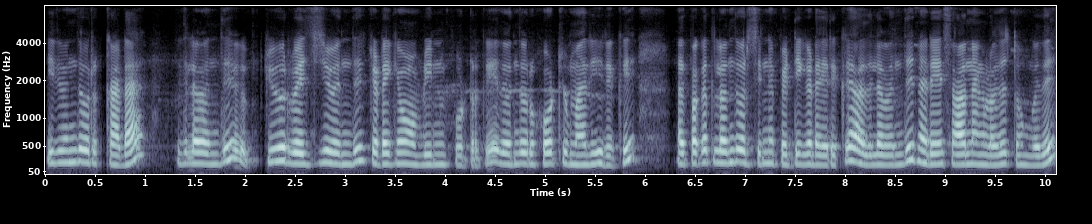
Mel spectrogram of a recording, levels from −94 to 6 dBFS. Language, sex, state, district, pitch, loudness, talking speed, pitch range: Tamil, female, Tamil Nadu, Kanyakumari, 195 Hz, -18 LUFS, 180 wpm, 180-210 Hz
